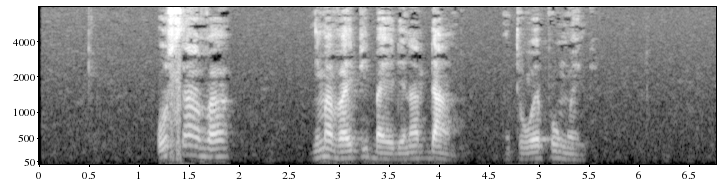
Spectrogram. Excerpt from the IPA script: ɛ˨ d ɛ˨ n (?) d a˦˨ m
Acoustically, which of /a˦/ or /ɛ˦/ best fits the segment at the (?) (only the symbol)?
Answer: a˦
